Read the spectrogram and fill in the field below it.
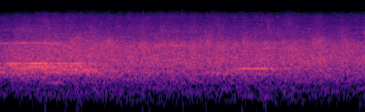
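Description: A church congregation applauds, with dense, steady clapping that fills the room at an even loudness and tapers slightly toward the end.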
